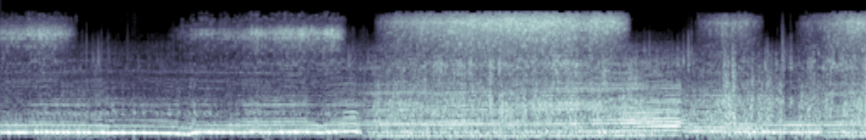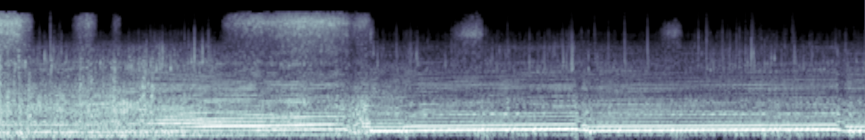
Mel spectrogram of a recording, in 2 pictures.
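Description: Small motorcycle engine running hard as the bike is ridden around a track. Its pitch climbs steadily and then drops sharply several times as the rider shifts and lifts off the throttle.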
